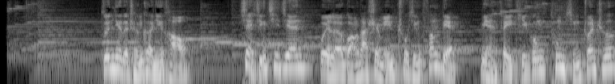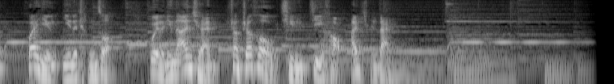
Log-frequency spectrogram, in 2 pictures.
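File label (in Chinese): 男广播 公交车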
